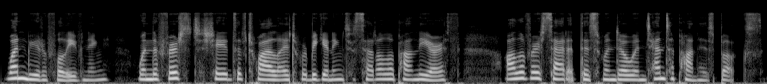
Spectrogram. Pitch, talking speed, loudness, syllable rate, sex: 225 Hz, 195 wpm, -18 LUFS, 6.1 syllables/s, female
